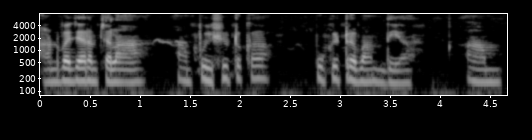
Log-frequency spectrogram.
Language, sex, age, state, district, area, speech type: Santali, male, 18-30, West Bengal, Uttar Dinajpur, rural, spontaneous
